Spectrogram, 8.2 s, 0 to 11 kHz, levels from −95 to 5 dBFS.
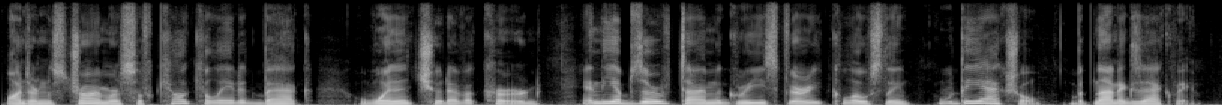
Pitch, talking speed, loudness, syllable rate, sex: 145 Hz, 170 wpm, -20 LUFS, 5.9 syllables/s, male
